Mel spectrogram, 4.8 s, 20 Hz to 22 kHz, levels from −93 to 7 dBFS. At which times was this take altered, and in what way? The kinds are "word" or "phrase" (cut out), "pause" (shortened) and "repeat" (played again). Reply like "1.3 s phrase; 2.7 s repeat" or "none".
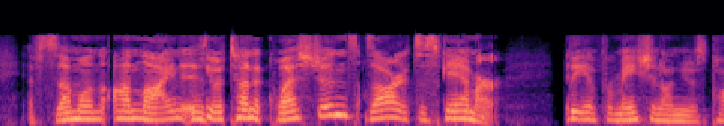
1.4 s word; 2.4 s word; 3.8 s phrase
